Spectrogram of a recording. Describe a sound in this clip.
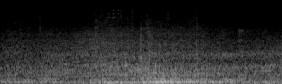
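Debris clatters against a car.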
